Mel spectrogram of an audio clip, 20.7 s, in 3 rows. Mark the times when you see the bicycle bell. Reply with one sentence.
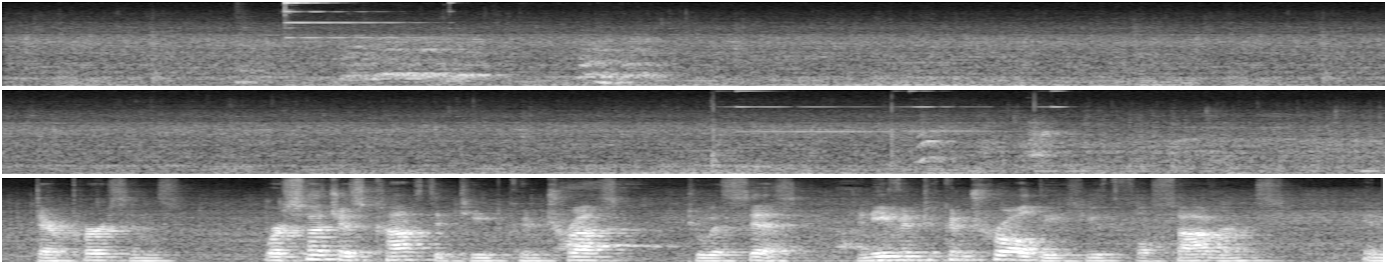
You can hear the bicycle bell from 1.4 to 2.0 s and from 10.4 to 12.2 s.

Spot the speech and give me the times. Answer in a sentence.
The speech can be heard from 14.0 to 20.6 s.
